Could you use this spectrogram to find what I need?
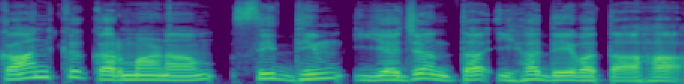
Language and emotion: Kannada, neutral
